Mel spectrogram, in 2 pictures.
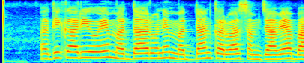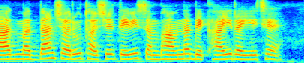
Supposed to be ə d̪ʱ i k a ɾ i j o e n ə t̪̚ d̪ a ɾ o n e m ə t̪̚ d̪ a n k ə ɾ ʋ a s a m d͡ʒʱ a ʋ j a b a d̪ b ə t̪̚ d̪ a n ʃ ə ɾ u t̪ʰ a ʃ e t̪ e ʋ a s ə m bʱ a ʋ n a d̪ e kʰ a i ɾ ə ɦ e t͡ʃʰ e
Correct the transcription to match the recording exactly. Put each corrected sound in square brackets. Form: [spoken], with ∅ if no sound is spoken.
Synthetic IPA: ə d̪ʱ i k a ɾ i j o e [m] ə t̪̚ d̪ a ɾ o n e m ə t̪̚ d̪ a n k ə ɾ ʋ a s [ə] m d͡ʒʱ a ʋ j a b a d̪ [m] ə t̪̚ d̪ a n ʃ ə ɾ u t̪ʰ [ə] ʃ e t̪ e ʋ [i] s ə m bʱ a ʋ n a d̪ e kʰ a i ɾ ə ɦ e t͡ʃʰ e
